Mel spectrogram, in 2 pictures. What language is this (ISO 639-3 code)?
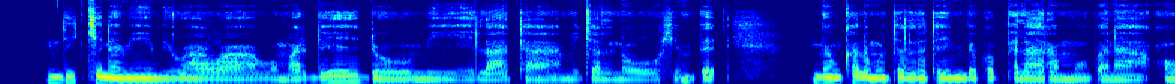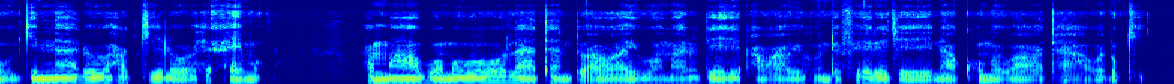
ful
